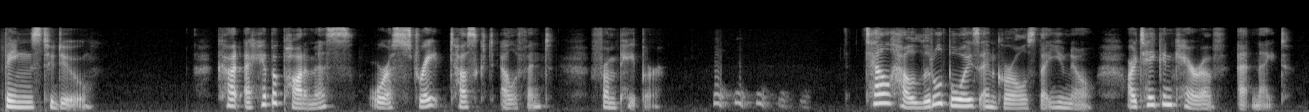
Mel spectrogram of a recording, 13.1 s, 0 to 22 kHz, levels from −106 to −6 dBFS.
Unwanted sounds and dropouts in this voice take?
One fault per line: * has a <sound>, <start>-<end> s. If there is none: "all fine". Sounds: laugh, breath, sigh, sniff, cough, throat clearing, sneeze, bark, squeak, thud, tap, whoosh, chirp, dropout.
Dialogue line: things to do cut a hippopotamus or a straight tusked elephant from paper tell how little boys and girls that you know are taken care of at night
* has a laugh, 7.1-8.1 s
